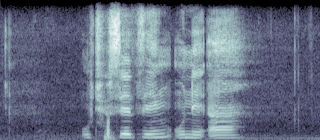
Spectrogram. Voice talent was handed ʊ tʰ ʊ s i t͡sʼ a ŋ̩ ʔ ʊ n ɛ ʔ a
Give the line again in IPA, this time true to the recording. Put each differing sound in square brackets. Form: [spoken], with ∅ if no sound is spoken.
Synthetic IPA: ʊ tʰ [u] s [e] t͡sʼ [e] ŋ̩ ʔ ʊ n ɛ ʔ a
